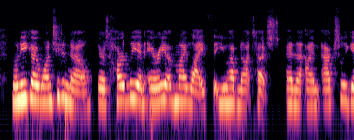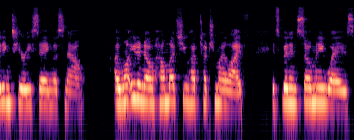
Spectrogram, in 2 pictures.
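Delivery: ordinary delivery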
